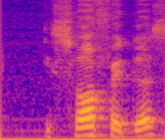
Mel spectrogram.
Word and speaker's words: oesophagus: call oesophagus, we call esophagus because O is silent.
